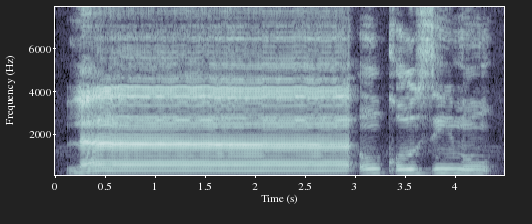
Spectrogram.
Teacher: لا اقسم، لام الف زبر لا، الف مدہ کے بعد حمزہ الف ٹائپ آیا ہے دوسرے کلمے میں، تو ہم یہاں پر یہ مد جو ہے مد منفصل کرتے ہوئے کم از کم 2-2.5 الف اس کو کھینچ کر پڑھیں گے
